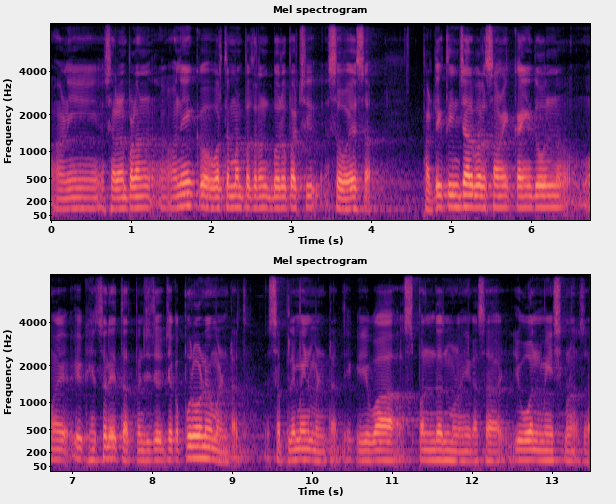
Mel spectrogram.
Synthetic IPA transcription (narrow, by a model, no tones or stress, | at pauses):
a̰ɽ̃isəɾaɳpəɭãnə̰nekʋəɾt̪əmanpət̪ɾənt̪bəɾobat͡ɕisəʋəjəsa̰ | pʰaʈiːk̚t̪iːnt͡ɕaɾʋəɾsãmekːãɦĩːd̪on | ekɦẽt͡səljet̪at̪m̤əɳd͡ʑed͡ʑed͡ʑakapuɾoɳjom̤əɳt̪a̰t̪ | səplimeɳʈm̤əɳt̪a̰t̪ekiʋaspənd̪ʱənm̤əɽ̃uːnekəsajuʋənmeɕm̤əɽṵːna̰sa̰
